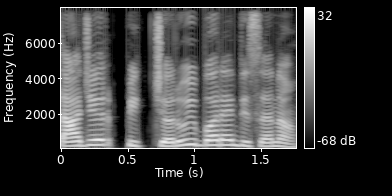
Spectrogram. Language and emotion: Goan Konkani, neutral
